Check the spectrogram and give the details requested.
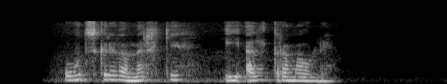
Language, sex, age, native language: Icelandic, female, 50-59, Icelandic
